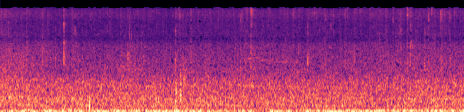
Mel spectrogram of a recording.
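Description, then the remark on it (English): Soft, steady rain falls straight down on a mild September day, a gentle even patter of drops on surfaces with no gusts or breaks, quiet with no voices. “And it's that lovely, therapeutic almost gentle straight down rain, vertical rain, wind behind it.”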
